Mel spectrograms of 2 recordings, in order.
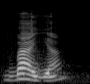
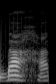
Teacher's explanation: el cambio de significado se da entre el contraste de una lateral palatal con una fricativa velar. Por lo tanto, según el punto de articulación entre la primera y la segunda, sería la alternativa D, ya que es un fonema lateral palatal sonoro.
